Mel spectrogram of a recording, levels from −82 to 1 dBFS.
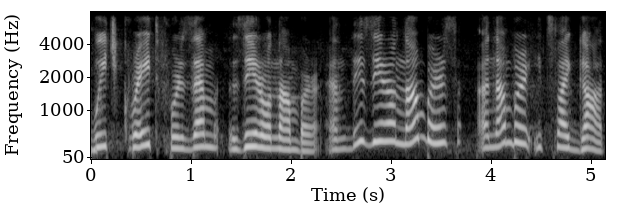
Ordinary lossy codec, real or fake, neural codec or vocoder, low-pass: AAC, 48 kbps; real; none; 7.2 kHz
